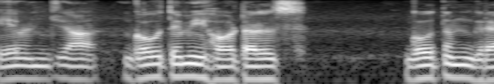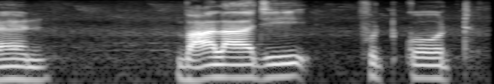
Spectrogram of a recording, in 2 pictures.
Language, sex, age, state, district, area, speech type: Sanskrit, male, 18-30, Andhra Pradesh, Guntur, rural, spontaneous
